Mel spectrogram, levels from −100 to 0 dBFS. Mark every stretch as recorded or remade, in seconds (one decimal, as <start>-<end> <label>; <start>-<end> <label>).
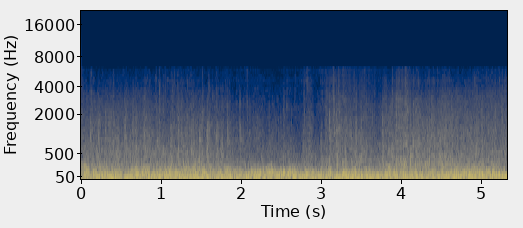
0.0-3.2 recorded; 3.2-4.0 remade; 4.0-5.3 recorded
